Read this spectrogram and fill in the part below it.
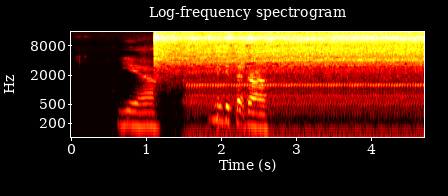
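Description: An airbrush sprays with a steady hiss.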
